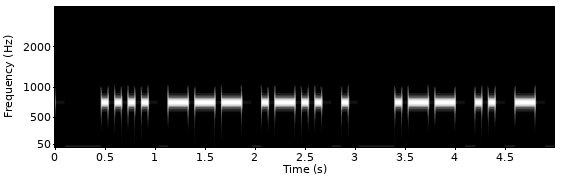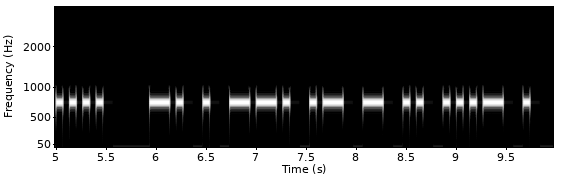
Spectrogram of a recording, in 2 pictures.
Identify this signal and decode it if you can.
Morse code, heard as a keyed tone, about 18 wpm, 750 Hz. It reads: HOLE WITH NEGATIVE
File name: Morse / 18WPM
